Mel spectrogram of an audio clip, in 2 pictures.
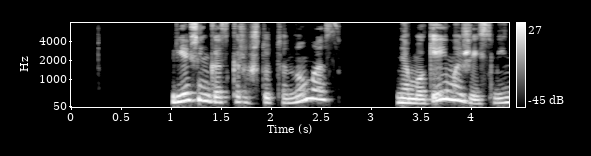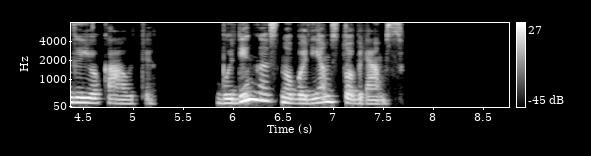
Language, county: Lithuanian, Vilnius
